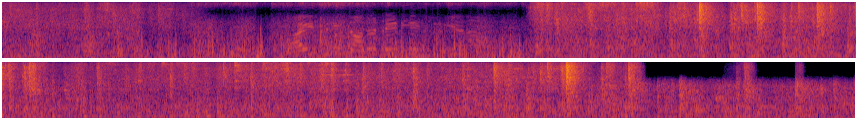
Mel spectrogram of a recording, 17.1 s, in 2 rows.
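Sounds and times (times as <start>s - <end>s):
train low rumble: 0.0s - 17.0s
metallic clanks and rattles: 5.2s - 17.0s.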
